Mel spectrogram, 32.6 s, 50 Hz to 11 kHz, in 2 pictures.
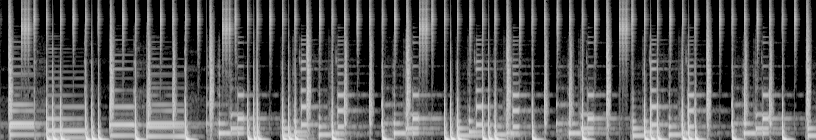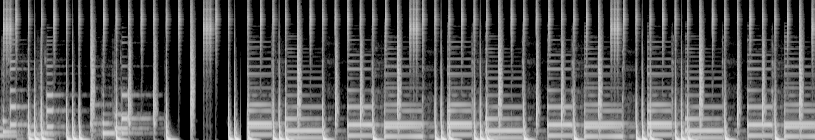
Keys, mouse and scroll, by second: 1.7-2.8 right drag, 5.4-6.9 right drag, 8.4-9.5 drag, 10.2-11.9 right drag, 11.9 click, 13.7-15.3 right drag, 15.2 click, 17.4 middle click, 17.7 z, 20.1-21.6 right drag, 22.1 middle click, 23.9 right click, 24.5 click, 27.0-28.7 middle drag, 28.7 click, 29.9-30.9 middle drag, 30.9 right click, 31.4 middle click, 32.2 right click, 32.3 middle click.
